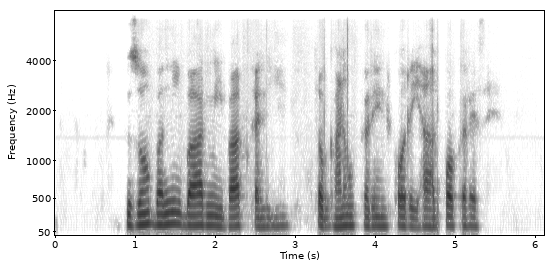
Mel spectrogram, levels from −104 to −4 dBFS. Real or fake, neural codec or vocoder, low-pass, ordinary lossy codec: fake; codec, 16 kHz, 2 kbps, X-Codec, HuBERT features, trained on LibriSpeech; 7.2 kHz; Opus, 64 kbps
